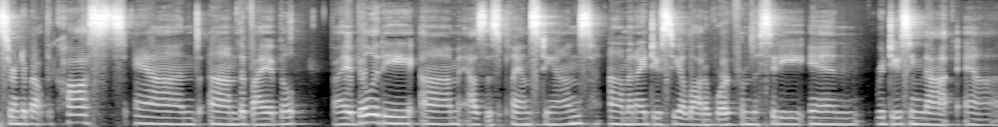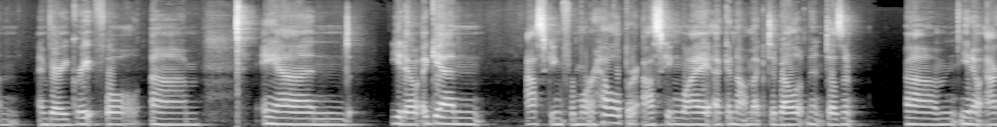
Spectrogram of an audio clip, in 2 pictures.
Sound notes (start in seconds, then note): none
